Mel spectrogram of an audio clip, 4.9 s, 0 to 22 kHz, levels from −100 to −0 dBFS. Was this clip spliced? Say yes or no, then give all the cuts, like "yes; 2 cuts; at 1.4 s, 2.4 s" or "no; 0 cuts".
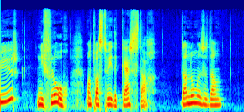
yes; 1 cut; at 3.4 s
